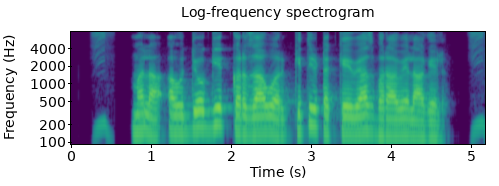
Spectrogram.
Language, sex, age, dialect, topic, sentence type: Marathi, male, 18-24, Standard Marathi, banking, question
